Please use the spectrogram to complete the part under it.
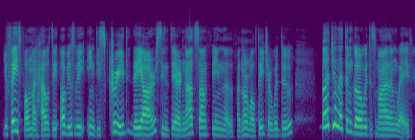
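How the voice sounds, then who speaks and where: A woman's voice: lowish voice, sing-song, brisk, a bit bright, no echo. A woman hosting a fan fiction reaction, reading aloud expressively and breaking into casual, rambling, giggly asides. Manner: rambling, giggly, often interrupts herself with asides.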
